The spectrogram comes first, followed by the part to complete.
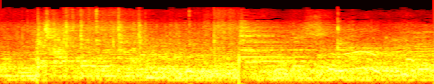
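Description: Costumes of plastic bags, bubble wrap and tin cans crinkling, rustling and clinking as the wearers roll on the floor, with a dense run of crackles in the first second, over crowd chatter.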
